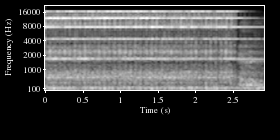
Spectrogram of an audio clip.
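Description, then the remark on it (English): A mechanical wind-up alarm clock bell rings continuously, a loud, rapid metallic clatter with bright high overtones, cutting off abruptly near the end and leaving a faint trailing rattle. “The clock I had like this was a wind up clock, a mechanical clock.”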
